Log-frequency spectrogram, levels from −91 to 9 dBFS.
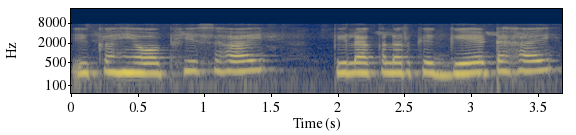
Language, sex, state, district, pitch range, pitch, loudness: Hindi, female, Bihar, Jahanabad, 250-285 Hz, 255 Hz, -15 LUFS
